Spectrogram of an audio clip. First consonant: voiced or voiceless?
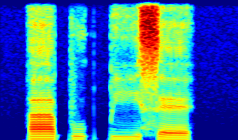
voiceless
